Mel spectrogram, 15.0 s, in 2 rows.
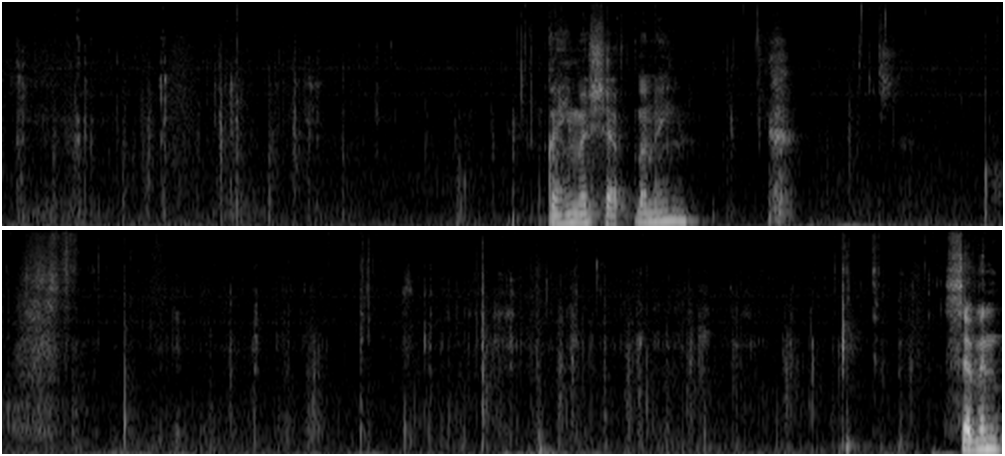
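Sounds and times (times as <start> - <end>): person chewing: 0.0 - 4.1, 5.3 - 6.8, 7.4 - 14.6
breathy hiss: 5.6 - 11.5.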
